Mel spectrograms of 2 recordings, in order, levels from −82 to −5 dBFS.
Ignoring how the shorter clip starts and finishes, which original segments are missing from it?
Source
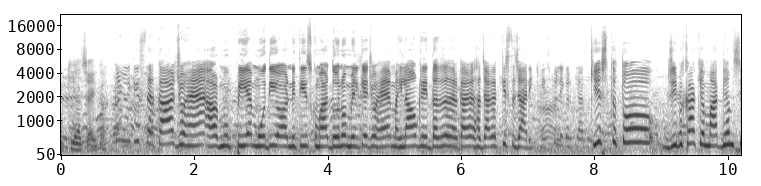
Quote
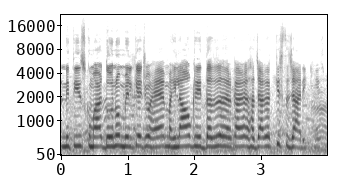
none

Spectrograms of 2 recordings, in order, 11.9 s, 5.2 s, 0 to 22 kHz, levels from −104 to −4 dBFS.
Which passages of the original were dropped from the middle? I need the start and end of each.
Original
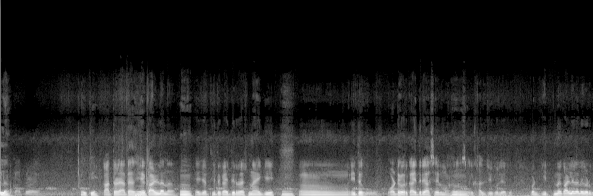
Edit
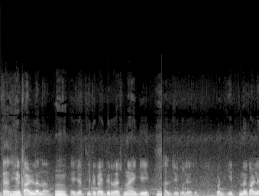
0:05.7-0:09.5

